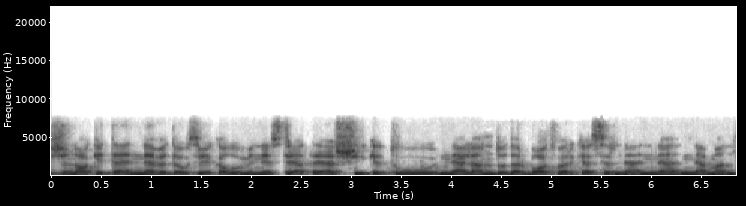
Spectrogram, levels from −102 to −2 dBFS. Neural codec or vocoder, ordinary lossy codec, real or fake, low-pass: vocoder, 24 kHz, 100 mel bands, Vocos; Opus, 32 kbps; fake; 7.2 kHz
